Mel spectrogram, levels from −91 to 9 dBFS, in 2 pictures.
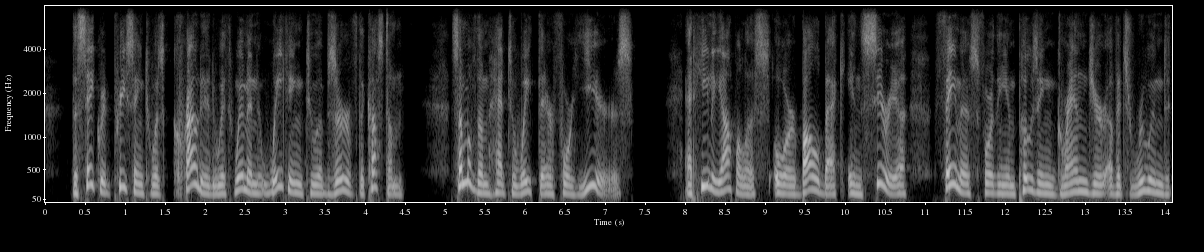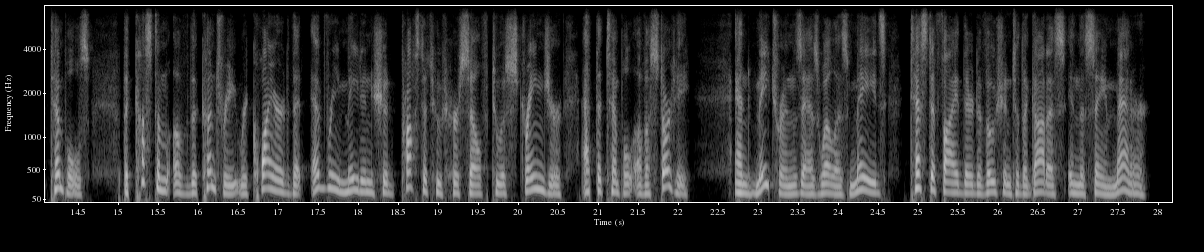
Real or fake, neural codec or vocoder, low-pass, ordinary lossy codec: real; none; 7.2 kHz; Opus, 16 kbps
